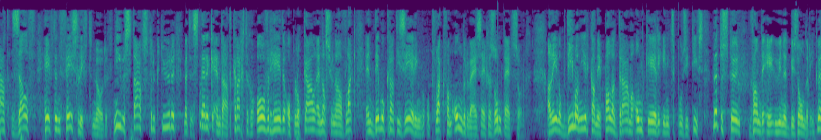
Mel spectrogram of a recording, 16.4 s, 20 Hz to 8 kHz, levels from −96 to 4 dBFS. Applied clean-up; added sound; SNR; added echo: none; Bowed string instrument; 19 dB; none.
